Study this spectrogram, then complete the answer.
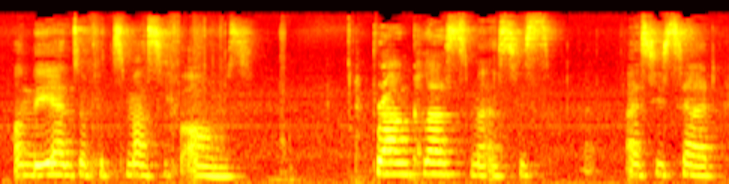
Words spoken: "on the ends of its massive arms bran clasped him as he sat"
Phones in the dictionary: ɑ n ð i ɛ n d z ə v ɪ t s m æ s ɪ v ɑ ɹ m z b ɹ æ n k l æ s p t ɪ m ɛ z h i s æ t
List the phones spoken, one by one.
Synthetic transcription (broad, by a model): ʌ n ð i ɛ n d ə v ɪ t s m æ s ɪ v ɑ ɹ m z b ɹ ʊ n k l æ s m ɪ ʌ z h i s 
